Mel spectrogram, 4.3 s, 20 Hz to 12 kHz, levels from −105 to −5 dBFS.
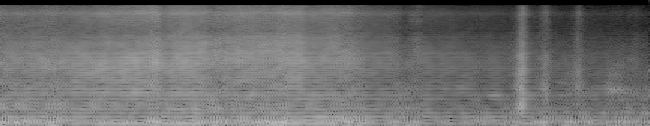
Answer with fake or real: fake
